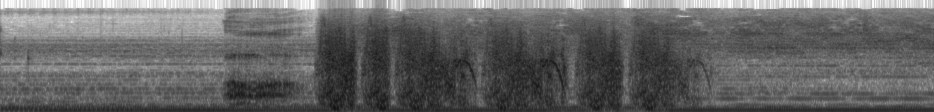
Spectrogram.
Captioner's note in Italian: gemito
